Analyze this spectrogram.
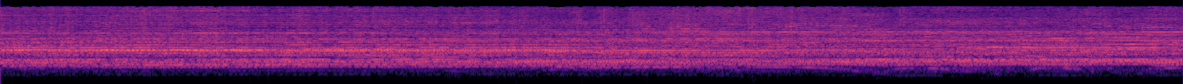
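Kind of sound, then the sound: crowd, audience shouting and cheering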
